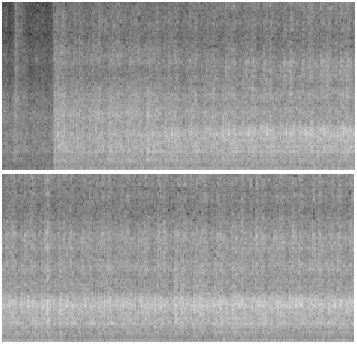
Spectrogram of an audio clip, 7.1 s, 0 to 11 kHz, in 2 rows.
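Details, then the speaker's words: Mitsubishi Mirage G4 misfiring when hot, injector code, new coil and plugs already fitted: lumpy uneven idle with occasional stumbles; injector power intermittent from broken positive and negative wires at the connector. "Kaya pala pawala-wala yung kuryente niya papunta sa"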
